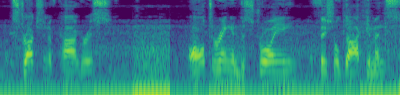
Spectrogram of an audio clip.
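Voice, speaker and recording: Formal American man, slightly high-pitched. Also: a little hiss or hum, rough recording. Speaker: official making a public statement. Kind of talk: formal prepared statement.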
